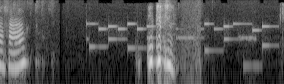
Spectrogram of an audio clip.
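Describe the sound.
Telephone tones during a call transfer, a string of short electronic beeps stepping up and down in pitch, with brief voices at the start and midway through.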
